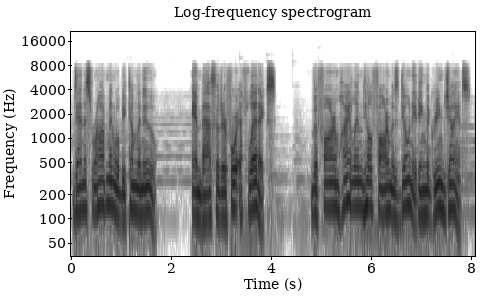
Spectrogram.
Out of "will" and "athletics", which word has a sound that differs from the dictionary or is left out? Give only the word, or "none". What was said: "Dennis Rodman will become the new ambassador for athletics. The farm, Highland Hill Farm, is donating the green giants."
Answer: none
